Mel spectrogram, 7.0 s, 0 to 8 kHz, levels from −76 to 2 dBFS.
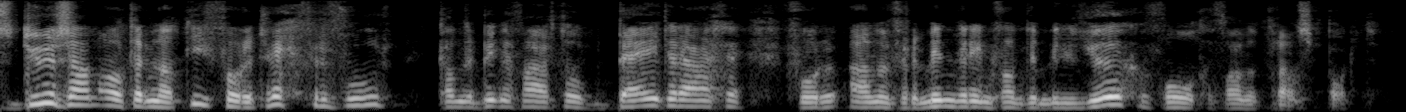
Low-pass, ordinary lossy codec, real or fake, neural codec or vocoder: none; none; fake; codec, 16 kHz, 4 kbps, FreqCodec, smaller model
